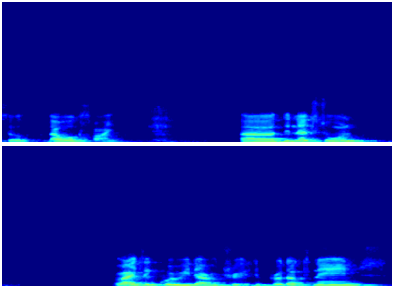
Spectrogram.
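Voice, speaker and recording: Low, slow teacher on a screen-recorded video call. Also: male voice. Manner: hesitant, many fillers. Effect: screen-recorded video call audio. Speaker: instructor. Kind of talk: online class lecture. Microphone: computer mic on a video call. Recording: dull, echoey video-call audio.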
